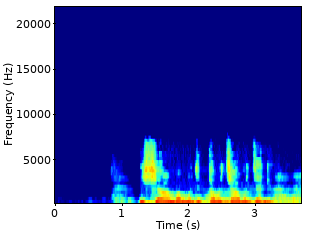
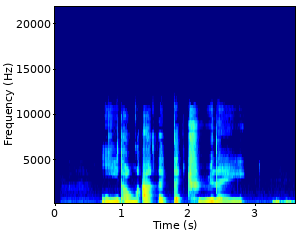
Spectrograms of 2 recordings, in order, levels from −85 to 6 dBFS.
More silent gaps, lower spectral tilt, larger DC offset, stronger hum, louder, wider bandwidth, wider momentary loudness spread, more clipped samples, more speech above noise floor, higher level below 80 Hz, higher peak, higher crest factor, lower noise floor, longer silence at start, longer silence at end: neither; first, -7.5 dB/octave vs -4.5 dB/octave; neither; neither; first, -14 LUFS vs -32 LUFS; second, 7.2 kHz vs 11.5 kHz; second, 8 LU vs 13 LU; neither; first, 63 dB vs 37 dB; first, -52 dBFS vs -70 dBFS; first, -2 dBFS vs -10 dBFS; second, 14 dB vs 22 dB; first, -76 dBFS vs -67 dBFS; first, 1.25 s vs 0.7 s; about the same, 0 s vs 0 s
